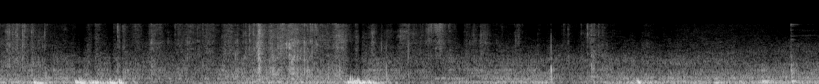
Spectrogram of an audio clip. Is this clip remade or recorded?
recorded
